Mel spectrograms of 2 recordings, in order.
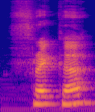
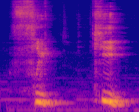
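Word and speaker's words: freekeh: in it and uh was pronouncing it fre no I said like frea or something and the waitress replied and then she started repeating it over and over no no she said freaky freaky and I said I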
